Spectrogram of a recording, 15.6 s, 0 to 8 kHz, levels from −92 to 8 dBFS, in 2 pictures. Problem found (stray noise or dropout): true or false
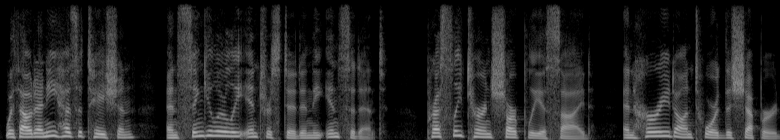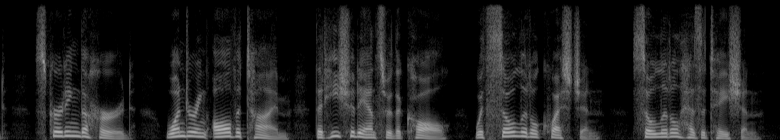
false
